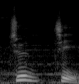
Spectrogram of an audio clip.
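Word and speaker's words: 春节: semi yang disebut dengan Chunji Hai Bacanya adalah junci gitar Oh ya artinya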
